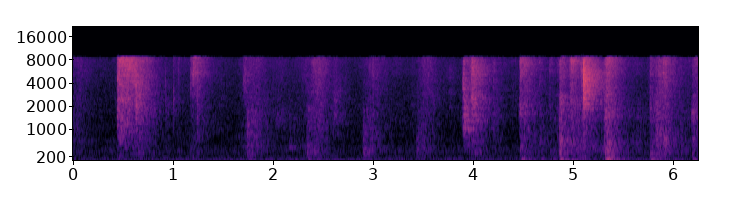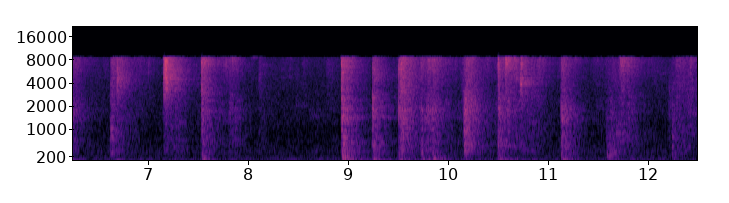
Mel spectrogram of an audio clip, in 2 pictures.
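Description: Soccer ball being worked with quick foot touches on a concrete floor: irregular soft taps of ball and sneakers, a few a second, with a few sharper knocks.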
